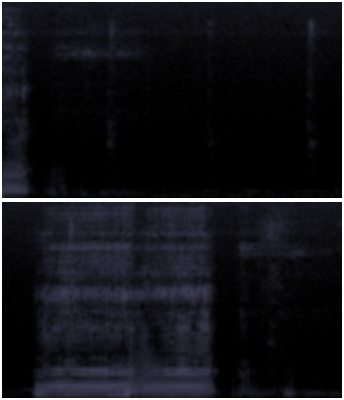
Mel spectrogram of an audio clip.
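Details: American Bully puppy, exhausted at night from skipping a nap after dinner, lets out one long raspy snore near the end of a stretch of soft breathing.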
